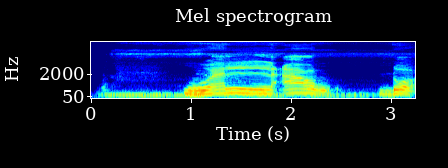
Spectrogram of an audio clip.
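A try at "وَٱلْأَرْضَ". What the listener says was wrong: Ro sukunnya bagus getarannya cuman jangan putus.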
